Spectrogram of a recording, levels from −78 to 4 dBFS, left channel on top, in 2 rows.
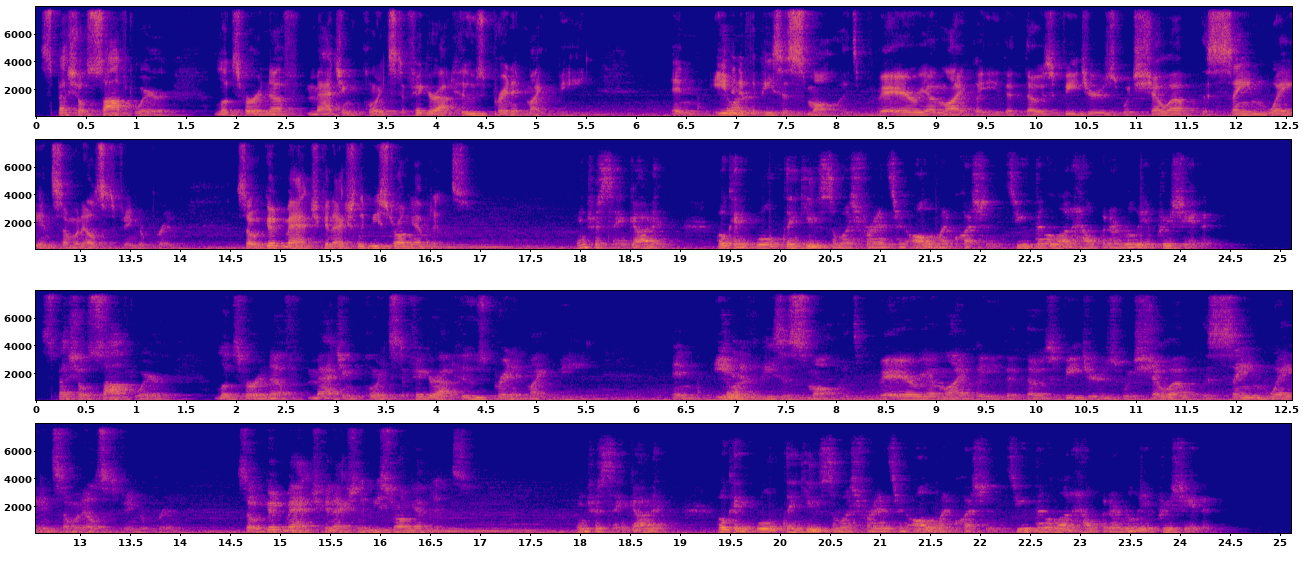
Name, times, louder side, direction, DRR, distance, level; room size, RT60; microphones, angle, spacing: voice 1, 0.1-1.3 1.8-5.5 6.4-14.0 14.6-16.9, left 3 dB, 70° left, 6 dB, 0.5 m, -30 dB
sound 1, 4.6-23.3, right 1 dB, 25° right, 0.8 m, -39 dB
voice 2, 6.8-7.1 18.0-24.3, equal, 15° left, 1 dB, 0.3 m, -29 dB
6.6 x 2.3 x 2.4 m, 0.77 s
head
